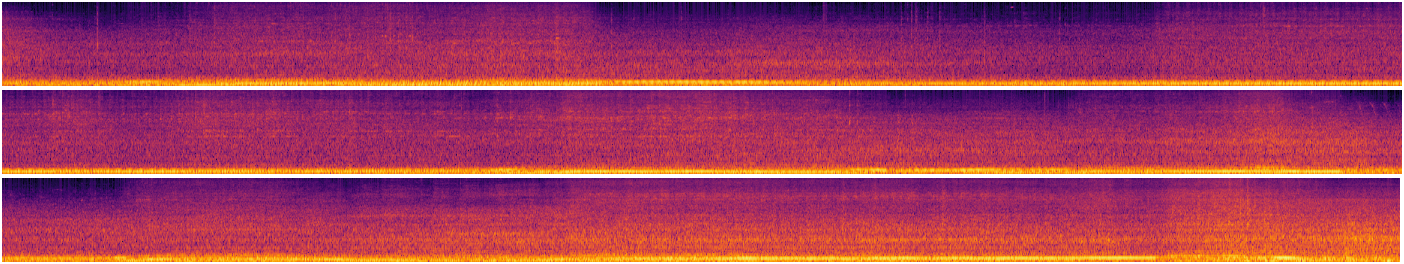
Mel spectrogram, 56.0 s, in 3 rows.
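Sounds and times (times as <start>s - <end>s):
car engine while driving: 0.0s - 55.9s.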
